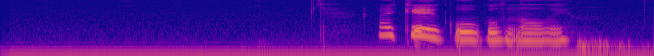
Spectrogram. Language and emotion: Russian, sad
